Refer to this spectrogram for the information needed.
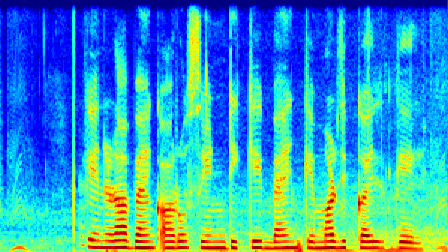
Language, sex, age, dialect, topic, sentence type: Magahi, female, 31-35, Southern, banking, statement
